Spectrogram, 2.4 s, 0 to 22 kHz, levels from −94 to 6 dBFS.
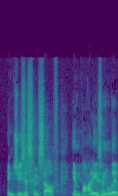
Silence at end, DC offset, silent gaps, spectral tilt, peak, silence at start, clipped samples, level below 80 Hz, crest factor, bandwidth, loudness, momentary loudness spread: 0 s; under 0.1%; none; -3 dB/octave; -10 dBFS; 0.15 s; under 0.1%; -80 dBFS; 16 dB; 16 kHz; -26 LUFS; 7 LU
